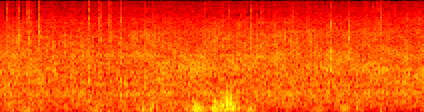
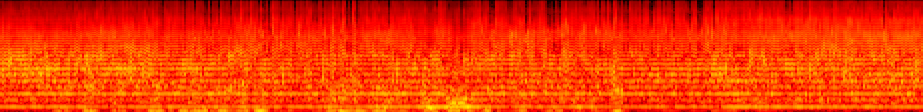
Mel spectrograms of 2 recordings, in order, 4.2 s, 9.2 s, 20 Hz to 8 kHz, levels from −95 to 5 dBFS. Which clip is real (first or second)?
first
